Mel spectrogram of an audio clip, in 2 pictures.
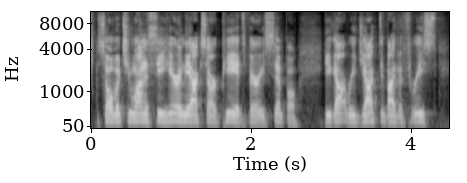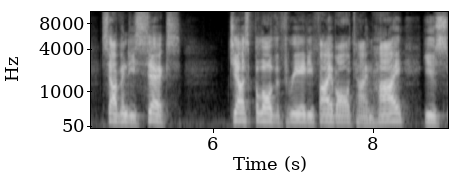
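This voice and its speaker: A man's voice: medium pitch, sharp tone. Man explaining charts in casual commentary. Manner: explanatory, often checks in with "right?". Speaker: host of a crypto chart analysis channel. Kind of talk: live technical chart commentary.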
